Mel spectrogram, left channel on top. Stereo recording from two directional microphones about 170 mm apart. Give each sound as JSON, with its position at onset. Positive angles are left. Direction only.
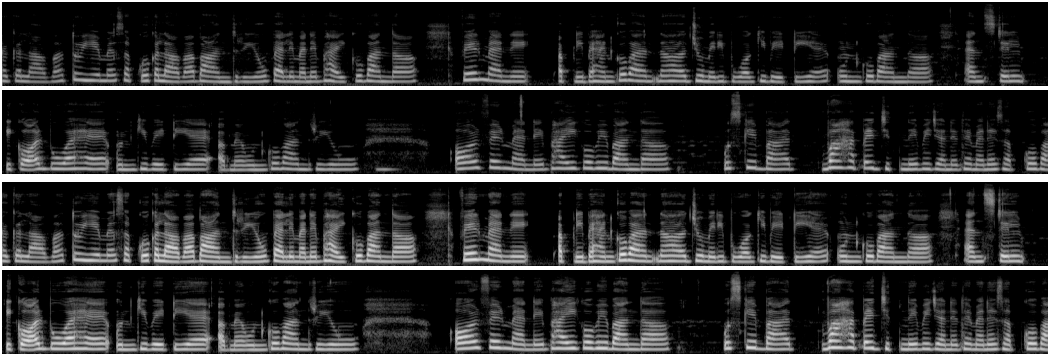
{"t": 0.0, "sound": "a woman's voice", "side_deg": -35}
